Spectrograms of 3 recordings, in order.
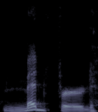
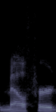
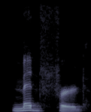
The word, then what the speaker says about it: Medford: So here we have Adam the Great again clarifying from an earlier super chat that it's Medford. So perhaps I mispronounced it or said Melford or something. Medford, Oregon.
